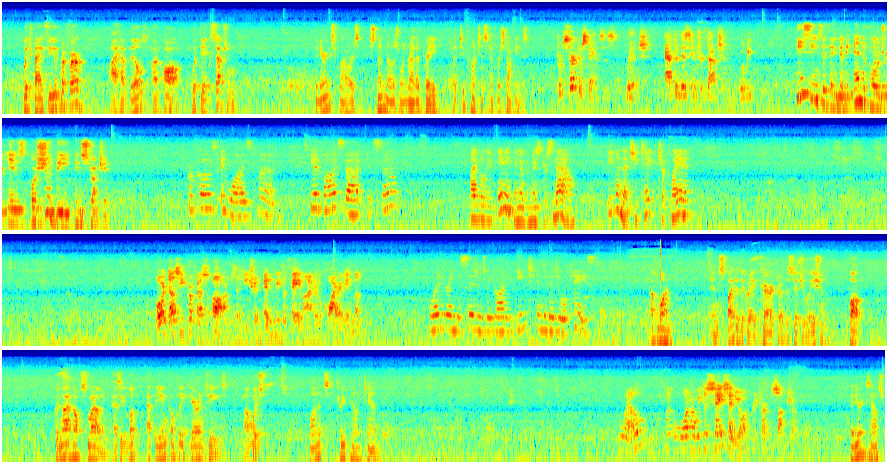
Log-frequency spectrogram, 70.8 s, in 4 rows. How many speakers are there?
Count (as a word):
eight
